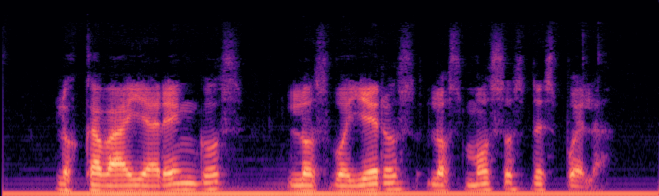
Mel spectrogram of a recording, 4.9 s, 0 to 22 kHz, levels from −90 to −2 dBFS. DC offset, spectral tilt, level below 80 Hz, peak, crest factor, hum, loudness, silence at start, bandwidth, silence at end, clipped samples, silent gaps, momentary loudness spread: under 0.1%; -7 dB/octave; -26 dBFS; -2 dBFS; 16 dB; none; -20 LUFS; 0.05 s; 8 kHz; 0 s; under 0.1%; none; 12 LU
